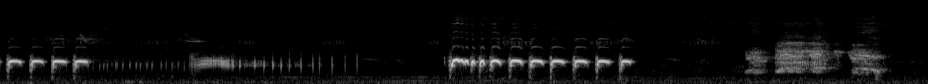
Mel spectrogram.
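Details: Loud local zebra dove recorded as a lure for trappers: a short run of staccato hooked coos and a soft purring phrase. A longer series of about nine ringing coos follows, then a few rougher notes.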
